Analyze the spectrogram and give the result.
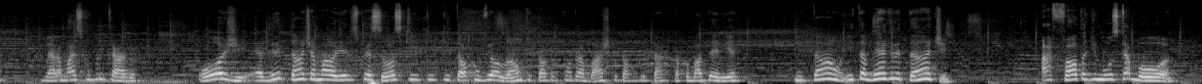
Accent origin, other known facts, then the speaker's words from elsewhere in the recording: Fortaleza, Ceará, Brazil; a gente tá aqui em Fortaleza, a gente é daqui de Fortaleza. O Júnior é catarinense, eu sou fortalezense.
